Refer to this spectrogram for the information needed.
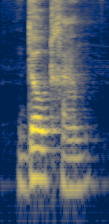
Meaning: to die
- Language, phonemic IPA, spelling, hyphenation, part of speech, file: Dutch, /ˈdoːtɣaːn/, doodgaan, dood‧gaan, verb, Nl-doodgaan.ogg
